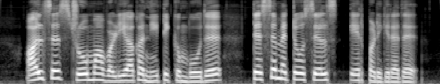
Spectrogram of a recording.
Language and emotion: Tamil, neutral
